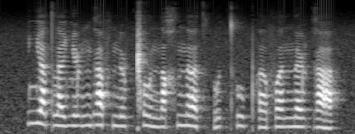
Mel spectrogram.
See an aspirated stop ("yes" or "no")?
yes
